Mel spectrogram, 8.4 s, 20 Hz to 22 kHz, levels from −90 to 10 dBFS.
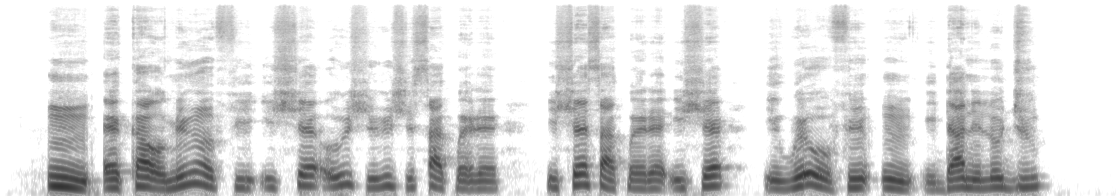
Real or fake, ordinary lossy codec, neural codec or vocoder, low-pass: fake; none; vocoder, 44.1 kHz, 128 mel bands, Pupu-Vocoder; 19.8 kHz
